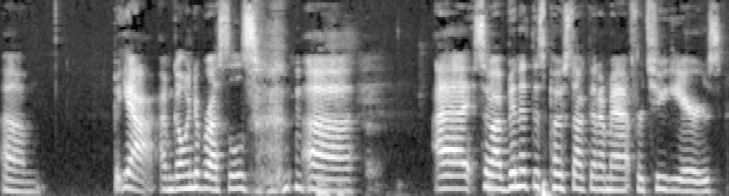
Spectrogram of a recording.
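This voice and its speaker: A woman's voice: mid-range voice, measured pace, a bit bright. A woman in her thirties, a biochemist guest on a podcast, chatting casually with lots of "like" and frequent laughter. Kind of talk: casual chat.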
